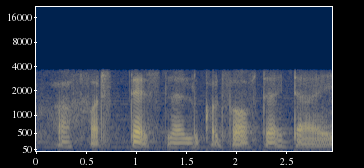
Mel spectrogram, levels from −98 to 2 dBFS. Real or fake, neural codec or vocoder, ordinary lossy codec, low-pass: real; none; none; 3.6 kHz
